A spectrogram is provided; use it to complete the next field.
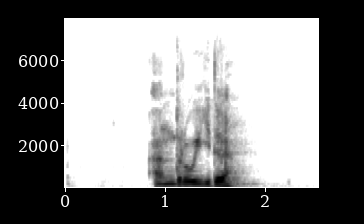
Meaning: android
- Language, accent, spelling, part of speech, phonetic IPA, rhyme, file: German, Austria, Androide, noun, [ˌandʁoˈiːdə], -iːdə, De-at-Androide.ogg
